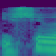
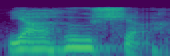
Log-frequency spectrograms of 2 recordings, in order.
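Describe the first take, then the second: First: The name is said without a middle h sound. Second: The name is said with a middle h sound. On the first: The speaker calls it wrong. "Yeshua is not really correct" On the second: The speaker calls it right. "It should be Yahusha is, is how it should be pronounced"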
